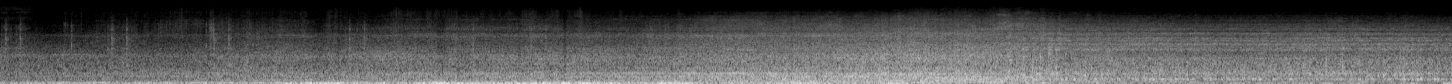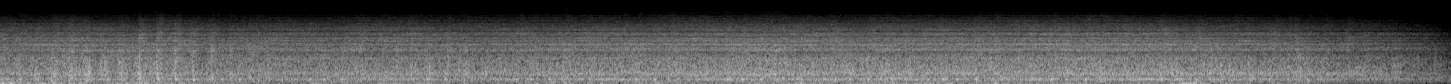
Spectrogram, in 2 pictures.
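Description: JR Freight EH500 electric locomotive passing at speed with a long train of tank wagons. The locomotive's rumble is loudest in the first several seconds, then the wagons keep up a steady rapid clickety-clack of wheels over the rail joints.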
